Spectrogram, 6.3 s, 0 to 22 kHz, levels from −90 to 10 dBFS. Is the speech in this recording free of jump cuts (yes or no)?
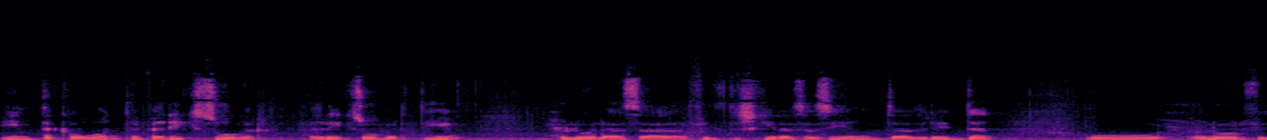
no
